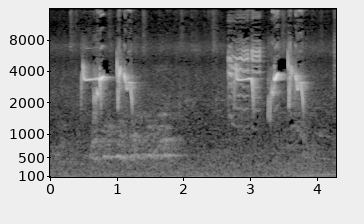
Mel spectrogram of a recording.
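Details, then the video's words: Red-headed flowerpecker singing in competition style: two bursts of high, sharp chirps, each with a steady thin whistled tone and quick falling sweeps, separated by a pause of over a second. "Chim Sâu Đầu Đỏ Hót Đấu"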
